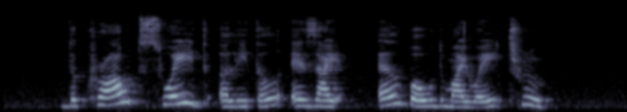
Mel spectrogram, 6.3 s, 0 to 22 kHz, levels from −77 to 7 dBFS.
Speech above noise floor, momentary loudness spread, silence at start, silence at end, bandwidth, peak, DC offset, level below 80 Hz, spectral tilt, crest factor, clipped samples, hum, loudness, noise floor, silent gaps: 37 dB; 9 LU; 0.6 s; 0.8 s; 12.5 kHz; -12 dBFS; under 0.1%; -76 dBFS; -3.5 dB/octave; 16 dB; under 0.1%; none; -27 LUFS; -64 dBFS; none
